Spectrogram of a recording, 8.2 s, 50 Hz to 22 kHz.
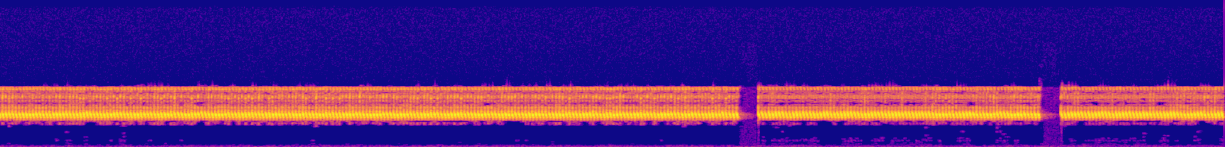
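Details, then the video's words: Steady high-pitched cricket trill, recorded in 2020, running without change apart from two short breaks near the end, over a quiet low rumble. "루루곰귀뚜라미, 여러번 듣기, 곤충소리"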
